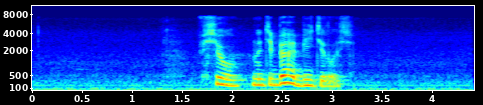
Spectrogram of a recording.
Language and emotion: Russian, sad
